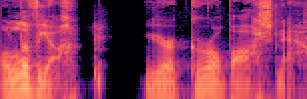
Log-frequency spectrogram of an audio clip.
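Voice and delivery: gravelly, rasping voice. Imitating Leonard Nimoy saying the line in his gravelly voice. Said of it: "Leonard Nimoy says that in his gravelly voice".

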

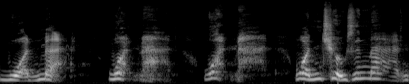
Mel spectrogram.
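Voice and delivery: very slow, epic movie trailer voice-over. Recalling movie trailer supercuts: imitating a movie trailer narrator. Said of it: "the supercuts where they're like".

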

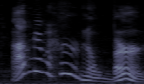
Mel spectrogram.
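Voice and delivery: put-on Oklahoma accent. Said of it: "is that an Oklahoma accent?".

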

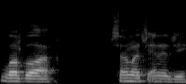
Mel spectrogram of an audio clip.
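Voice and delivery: dry, sarcastic tone.

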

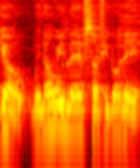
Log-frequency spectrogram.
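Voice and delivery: plain

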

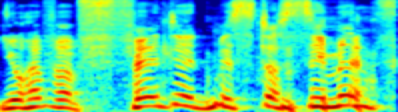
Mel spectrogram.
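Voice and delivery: high, bad German accent.

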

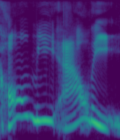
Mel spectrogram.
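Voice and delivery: silly, very high, swooping alligator voice. Retelling pretending to be an alligator for a daughter: pretending to be an alligator. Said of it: "I was pretending to be an alligator".

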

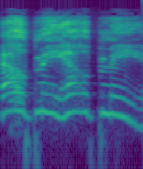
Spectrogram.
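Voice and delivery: very high, slow, drawn-out scream. Voicing an unseen stranger heard in the distance: screaming for help. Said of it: "you hear somebody screaming and just going".

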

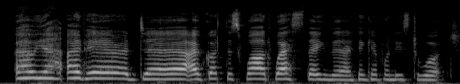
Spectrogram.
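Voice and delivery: put-on proper, formal British accent. Doing the voice heard in one's own head: imitating a formal british voice. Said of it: "mine's more formal British".

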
